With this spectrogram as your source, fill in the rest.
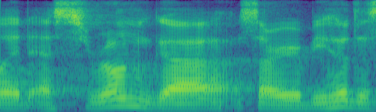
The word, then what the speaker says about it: esrog: And that's why Rebbe Nachman said, "Don't call it esrogah." Sorry, Rebbe Yehudah said, "Don't say esrogah, you should say esrog, just the regular way of pronunciating of saying it."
